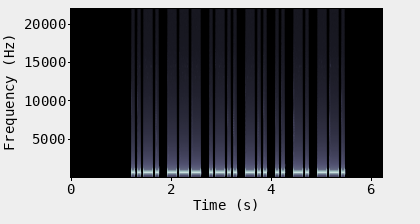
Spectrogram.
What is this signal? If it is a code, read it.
Morse code, heard as a keyed tone, about 20 wpm, 690 Hz. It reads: FOLDING
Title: 7 Letter Words - First 3 Letters Given - 20wpm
